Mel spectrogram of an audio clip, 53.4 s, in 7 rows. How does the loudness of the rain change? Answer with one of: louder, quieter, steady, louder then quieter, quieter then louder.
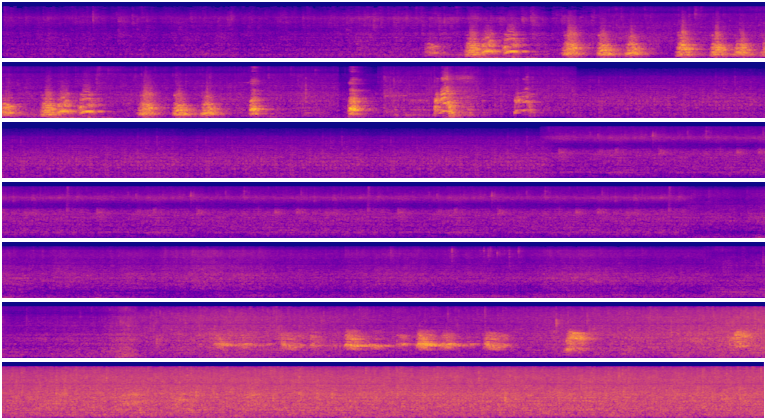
louder.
